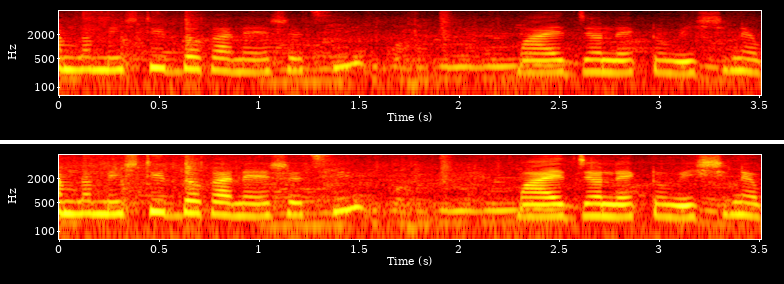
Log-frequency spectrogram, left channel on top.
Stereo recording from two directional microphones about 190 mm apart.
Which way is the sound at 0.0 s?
Centre (ahead or behind).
